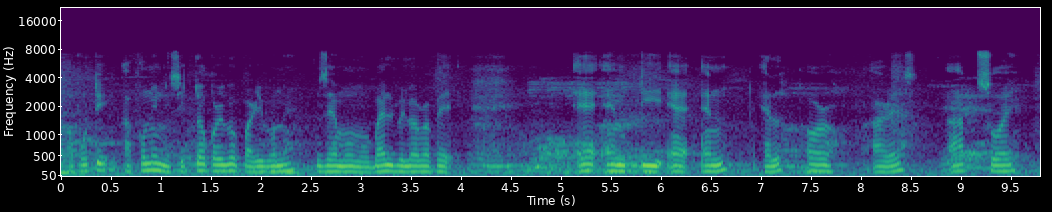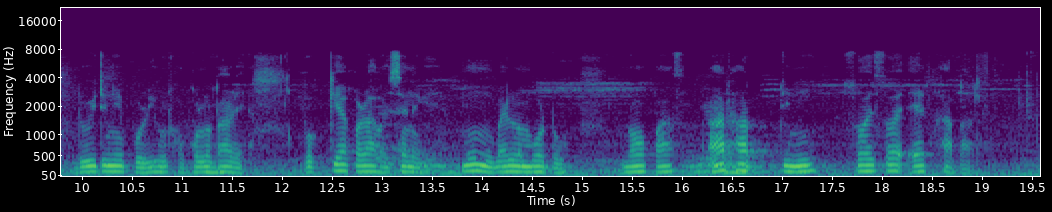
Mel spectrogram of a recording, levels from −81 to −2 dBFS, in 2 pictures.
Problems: none marked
